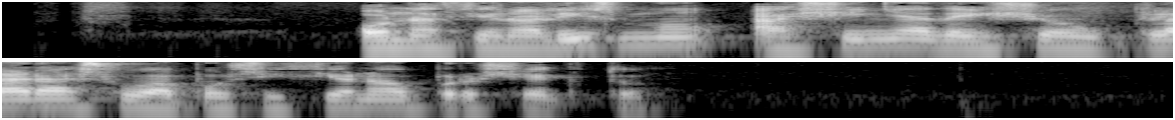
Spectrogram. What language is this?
Galician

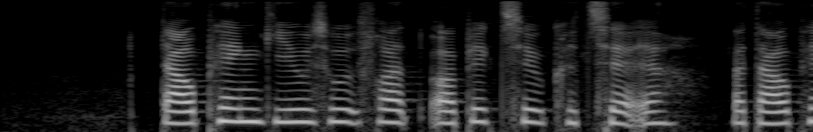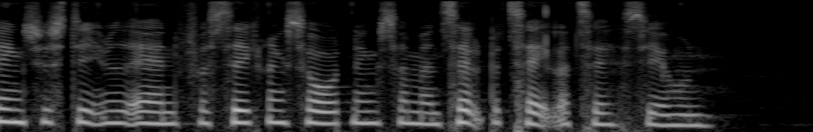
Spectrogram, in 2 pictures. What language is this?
Danish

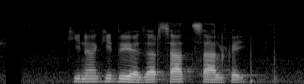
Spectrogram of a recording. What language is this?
Nepali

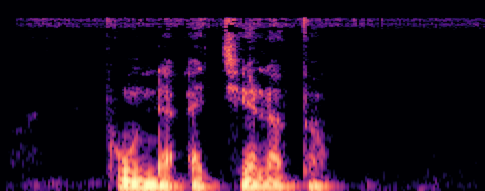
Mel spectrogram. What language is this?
Luo (Kenya and Tanzania)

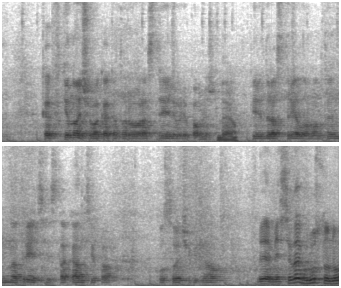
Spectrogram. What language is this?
Russian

